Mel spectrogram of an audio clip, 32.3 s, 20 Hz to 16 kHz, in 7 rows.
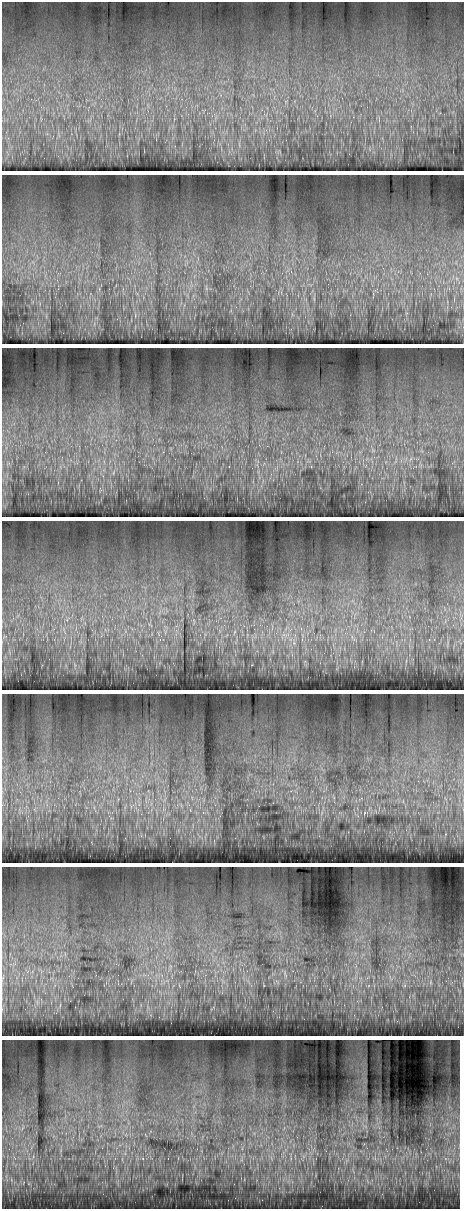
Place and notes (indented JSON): {
  "title": "vancouver, harbour site, walk way to sea bus",
  "description": "walking in the gang way to the sea bus station - footsteps, talks and a street musician playing the obligatory pan pipe\nsoundmap international\nsocial ambiences/ listen to the people - in & outdoor nearfield recordings",
  "latitude": "49.29",
  "longitude": "-123.11",
  "altitude": "7",
  "timezone": "GMT+1"
}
